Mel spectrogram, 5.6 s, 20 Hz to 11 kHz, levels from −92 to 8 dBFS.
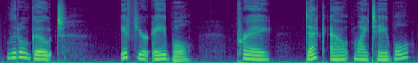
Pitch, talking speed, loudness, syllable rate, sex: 175 Hz, 105 wpm, -19 LUFS, 3.9 syllables/s, female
